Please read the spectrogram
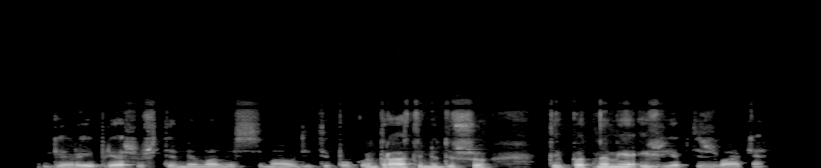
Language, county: Lithuanian, Kaunas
